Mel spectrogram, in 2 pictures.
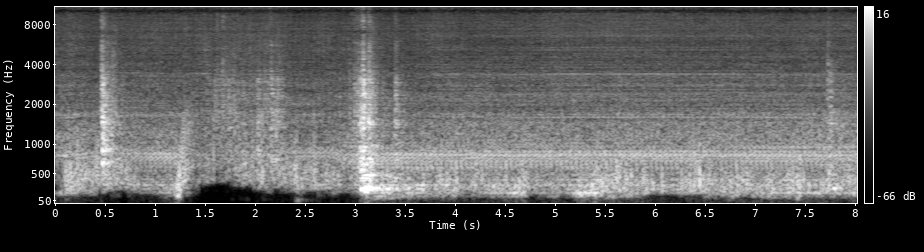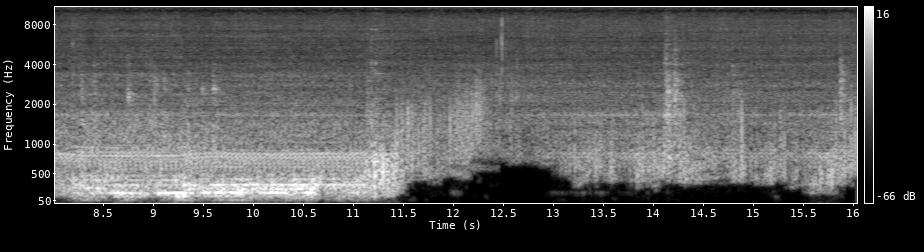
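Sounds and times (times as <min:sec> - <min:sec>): diesel engine running: 0:00.4 - 0:11.5.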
